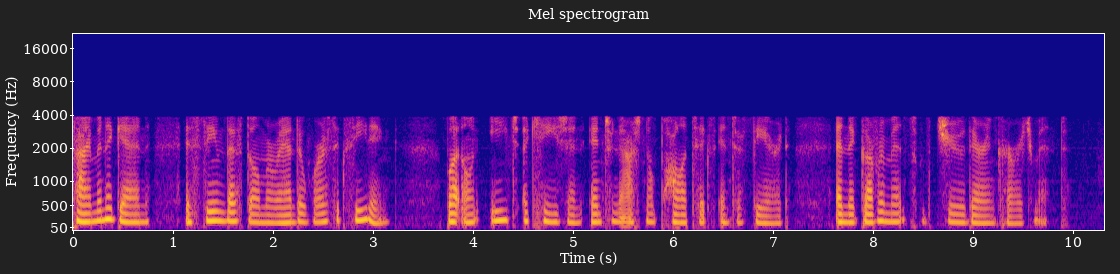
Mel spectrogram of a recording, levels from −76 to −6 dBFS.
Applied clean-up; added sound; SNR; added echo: none; none; none; none.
